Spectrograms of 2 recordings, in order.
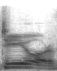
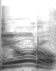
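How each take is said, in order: First: The word ends on the r sound. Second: The word ends with an extra vowel after r. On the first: The speaker calls it right. "তাহলে এটার উচ্চারণ হচ্ছে" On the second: The speaker calls it wrong. "আমি তো এটা পড়তাম ডিওরো"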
